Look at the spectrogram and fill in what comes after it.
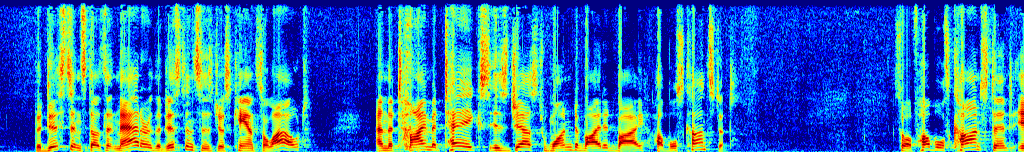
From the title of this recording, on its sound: Live Class Lecture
